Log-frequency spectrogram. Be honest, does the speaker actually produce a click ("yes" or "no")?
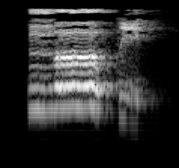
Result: no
